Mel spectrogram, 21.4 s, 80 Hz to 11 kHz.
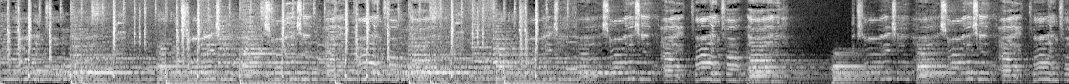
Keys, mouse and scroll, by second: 0.8 ctrl+r, 1.8-3.0 right drag, 2.6 b, 3.0 click, 3.0 g, 5.8 click, 6.0 b, 6.4 g, 7.2 b, 8.1 g, 11.2 ctrl+s, 13.1 Tab, 13.2 z, 13.9 z, 14.3 a, 16.7 z, 16.7 a, 17.9-20.0 drag, 21.2 r.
